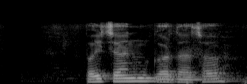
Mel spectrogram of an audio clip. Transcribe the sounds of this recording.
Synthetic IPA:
pʌjt͡sanɡʌrd̪at͡sʰʌ

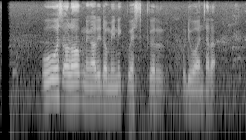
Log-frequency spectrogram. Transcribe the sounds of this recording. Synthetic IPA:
ʔuːsɔlɔɦɔk̚niŋalidominikwɛskɨr | udiwawaɲt͡ʃaɾa

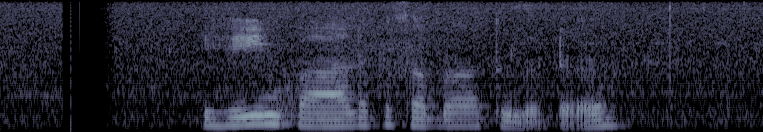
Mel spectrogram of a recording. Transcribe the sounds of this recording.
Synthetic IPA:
eɦeimpaːləkəsabaːt̪ulə̰ʈə̰

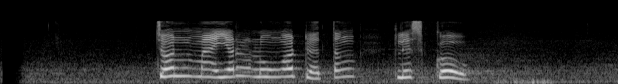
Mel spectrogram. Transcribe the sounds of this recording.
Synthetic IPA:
d͡ʒɔ̤nmajərluŋɔɖ̥ä̤t̪əŋ | ɡ̥lɪsɡ̥o

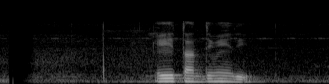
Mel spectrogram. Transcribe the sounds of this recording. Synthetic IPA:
eːt̪ɐnt̪imeːd̪i

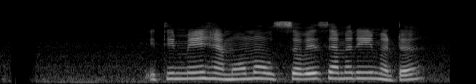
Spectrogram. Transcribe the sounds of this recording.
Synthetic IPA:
it̪imːeːɦæmoəməut̪səʋejsæməɾiːməʈə

